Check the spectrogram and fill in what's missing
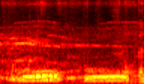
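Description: A racing pigeon coos close by, two soft rolling low calls separated by a short pause.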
